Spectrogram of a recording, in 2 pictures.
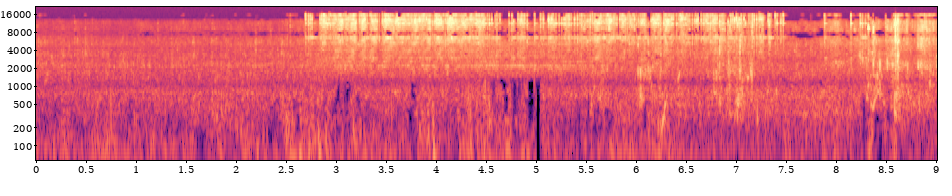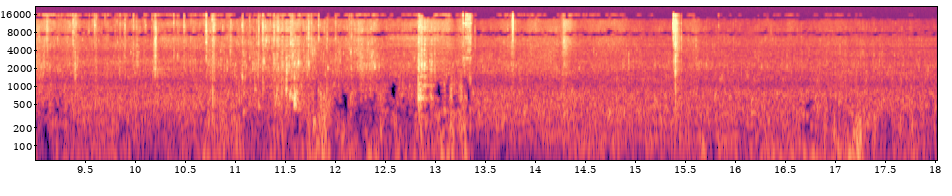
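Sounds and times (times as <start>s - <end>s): wind rumble on microphone: 0.0s - 7.4s, 8.3s - 13.4s, 15.7s - 18.0s
water sloshing and splashing: 2.5s - 16.6s
small clicks: 2.7s - 8.7s.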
